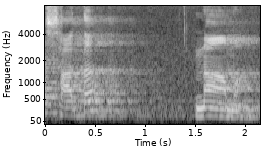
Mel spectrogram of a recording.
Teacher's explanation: ਸਤਿਨਾਮ ਦੇ ਮੰਮੇ ਨੂੰ ਔਂਕੜ ਲੱਗਾ ਹੋਇਆ, ਪਰ ਔਂਕੜ ਪੜ੍ਹਿਆ ਨਹੀਂ ਜਾਂਦਾ।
